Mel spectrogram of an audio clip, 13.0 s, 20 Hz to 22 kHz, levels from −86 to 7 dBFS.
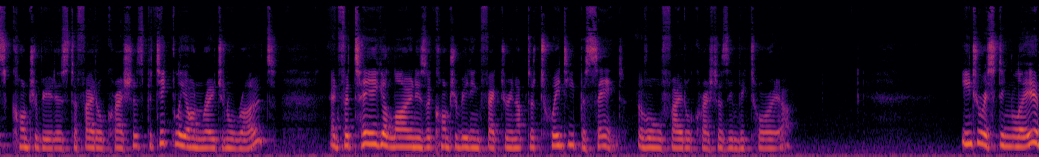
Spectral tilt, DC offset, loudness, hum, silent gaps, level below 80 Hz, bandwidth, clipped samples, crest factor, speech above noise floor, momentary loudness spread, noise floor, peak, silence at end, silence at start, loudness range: -5 dB/octave; under 0.1%; -33 LUFS; none; none; -54 dBFS; 19.5 kHz; under 0.1%; 18 dB; 21 dB; 10 LU; -54 dBFS; -16 dBFS; 0 s; 0 s; 8 LU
